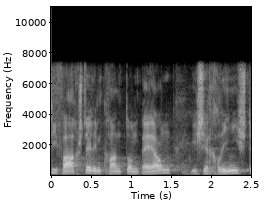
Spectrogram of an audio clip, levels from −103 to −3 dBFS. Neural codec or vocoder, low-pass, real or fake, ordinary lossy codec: none; 7.2 kHz; real; none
